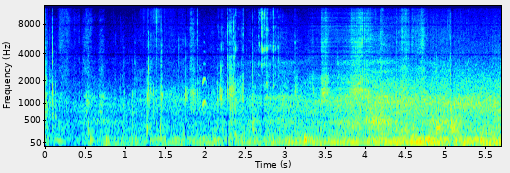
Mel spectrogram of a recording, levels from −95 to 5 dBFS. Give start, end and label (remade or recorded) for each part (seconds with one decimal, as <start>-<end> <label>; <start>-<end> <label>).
0.0-3.3 recorded; 3.3-4.1 remade; 4.1-5.7 recorded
